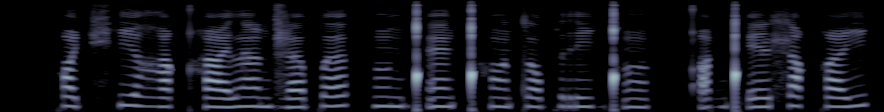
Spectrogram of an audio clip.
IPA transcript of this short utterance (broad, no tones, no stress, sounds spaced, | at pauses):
q o t͡ɕʰ i ʁ e qʰ ɛ l ã ɖ͡ʐ ɐ p ɐ | ũ ǃʼ ɛ̃ ǃʰ ɔ̃ t ɔ p r i ǃʼ õ | qʼ ɐ ǃʼ e ʂ ɛ q i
